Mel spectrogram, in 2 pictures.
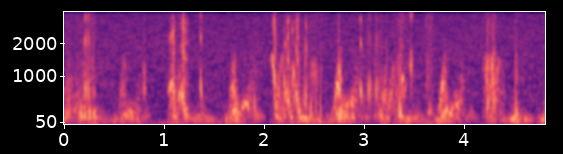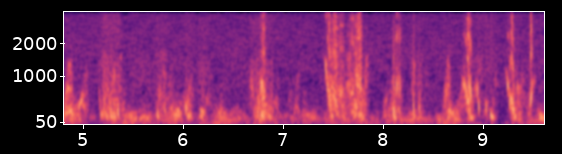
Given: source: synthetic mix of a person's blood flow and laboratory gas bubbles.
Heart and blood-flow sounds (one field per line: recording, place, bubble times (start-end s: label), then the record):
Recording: Doppler ultrasound of blood flow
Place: precordium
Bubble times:
0.00-0.35 s: bubbles
0.78-0.83 s: bubbles
1.03-1.29 s: bubbles
1.35-1.43 s: bubbles
1.88-1.96 s: bubbles
2.06-2.60 s: bubbles
2.86-3.52 s: bubbles
3.62-3.71 s: bubbles
4.18-4.39 s: bubbles
4.50-4.56 s: bubbles
5.15-5.40 s: bubbles
5.72-5.87 s: bubbles
6.00-6.12 s: bubbles
6.15-6.28 s: bubbles
6.67-6.92 s: bubbles
7.41-7.86 s: bubbles
8.08-8.22 s: bubbles
8.28-8.42 s: bubbles
8.79-9.17 s: bubbles
9.23-9.39 s: bubbles
9.46-9.54 s: bubbles
From the record:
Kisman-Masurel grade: 242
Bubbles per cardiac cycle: several, 3 to 8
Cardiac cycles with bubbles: 100%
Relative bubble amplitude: moderate (0.250 to 0.450)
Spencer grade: 3 (all of the cardiac periods contain showers or single bubble signals, but not dominating or overriding the cardiac motion signals)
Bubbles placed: only in the low amplitude regions of the cardiac cycle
